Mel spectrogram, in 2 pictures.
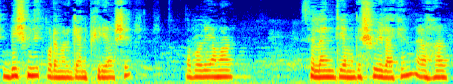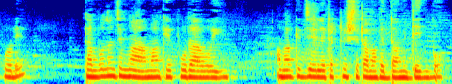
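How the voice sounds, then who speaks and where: Her life story comes out step by step in halting detail as this Bangladeshi-accented woman answers in an interview, frequently repeating a phrase. Her voice is dark and soft-edged at an ordinary female pitch, her delivery flat, and the recording is rough.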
